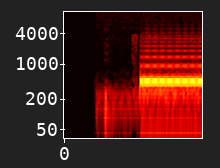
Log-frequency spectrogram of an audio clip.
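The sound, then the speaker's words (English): A quiet click and faint hum, then a loud, steady telephone dial tone starts abruptly and drones on unbroken to the end, clear with no talking, as a phone is redialed to get a caller back on the line. “Got to try to get acid back on the phone.”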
